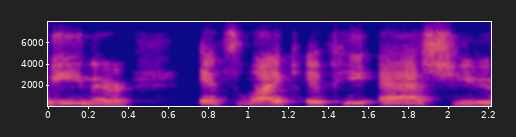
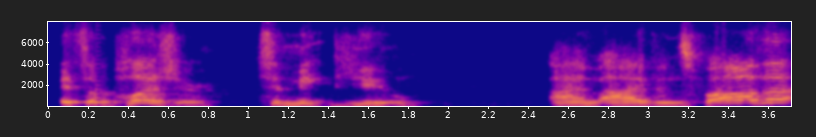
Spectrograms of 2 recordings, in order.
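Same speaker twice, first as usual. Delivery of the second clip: imitating a measured, lower stately voice; distinguished deep-voiced father; 4 semitones lower than usual. Dad introducing himself to a guest, mock distinguished voice. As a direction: introduce yourself like a film narrator. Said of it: "very beautiful and distinctive voice".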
